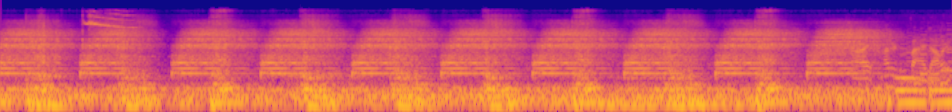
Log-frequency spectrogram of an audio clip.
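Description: Dragon Link slot machine's bonus-tally music: a repeating chiming phrase over a low pulse, about once every second and a quarter, as each coin orb's value is added to the bonus total. Just before the end it switches to a different jingle as the winner screen comes up.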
